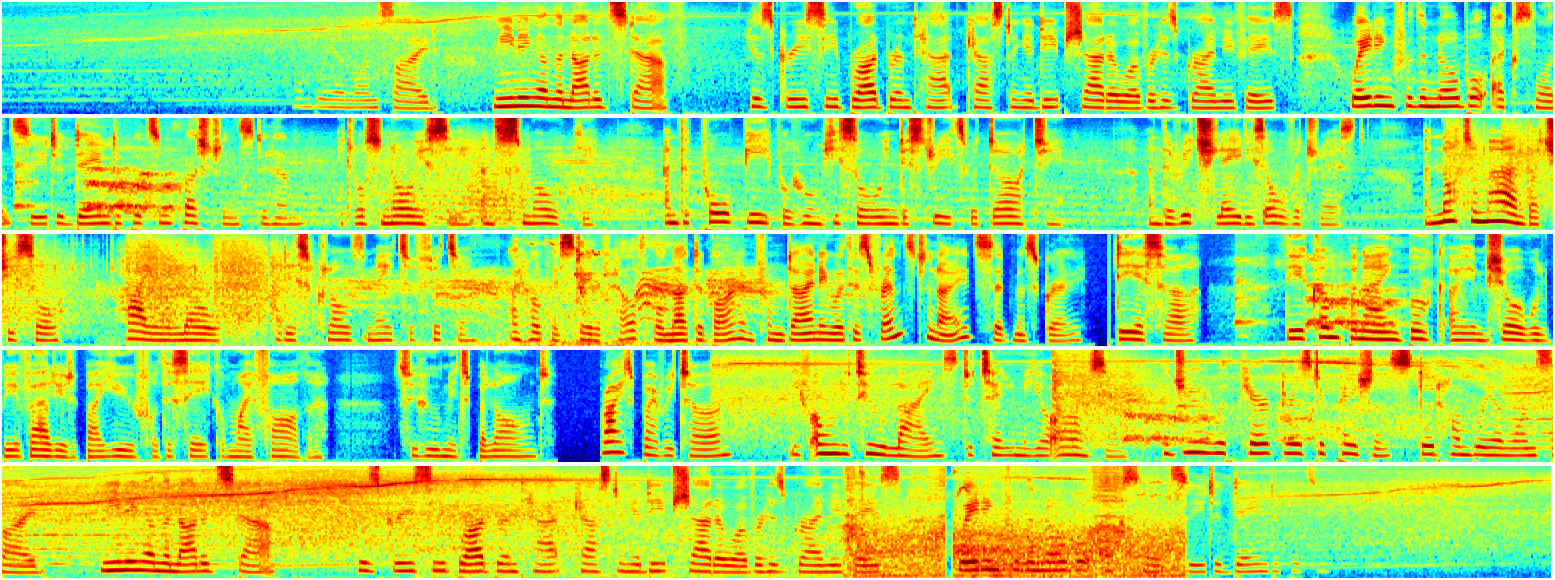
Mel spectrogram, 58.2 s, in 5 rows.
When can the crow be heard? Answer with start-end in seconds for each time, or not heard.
23.9-29.9, 49.6-55.5.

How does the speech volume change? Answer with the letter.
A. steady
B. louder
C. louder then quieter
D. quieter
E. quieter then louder
A.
